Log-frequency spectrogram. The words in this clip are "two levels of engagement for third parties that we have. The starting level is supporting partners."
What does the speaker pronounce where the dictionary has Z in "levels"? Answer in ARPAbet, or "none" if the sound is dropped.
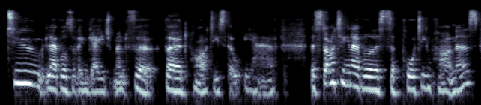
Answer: Z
